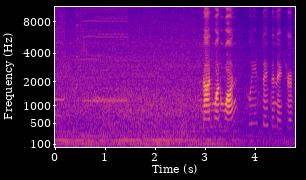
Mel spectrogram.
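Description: A car engine idles with a low, steady hum.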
